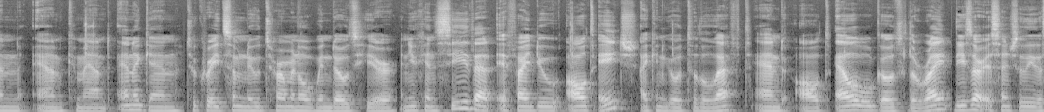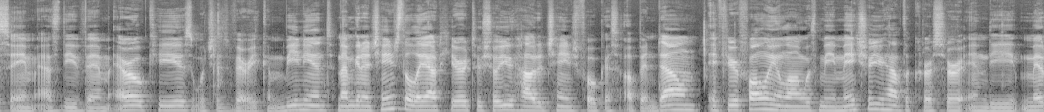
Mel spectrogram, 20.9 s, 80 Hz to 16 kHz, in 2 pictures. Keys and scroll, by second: 5.9 alt+h, 8.4 alt+l, 17.4 alt+l, 17.5 alt+h, 19.0 alt+l.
